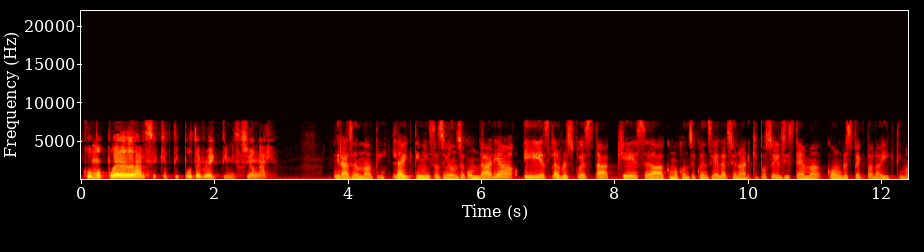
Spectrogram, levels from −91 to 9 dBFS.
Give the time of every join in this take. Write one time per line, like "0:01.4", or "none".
0:04.6
0:06.5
